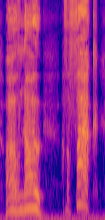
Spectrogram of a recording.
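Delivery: very high, frantic screaming tirade; yelling into phone. A narrator's reading. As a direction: scream in panicked outrage down the phone. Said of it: "Brady yelled into the phone".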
